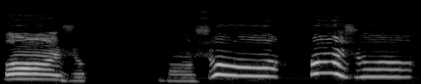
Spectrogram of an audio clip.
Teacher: Si ustedes escuchan una R, no es una R muy marcada, es una R que suena ya, que casi ni suena.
